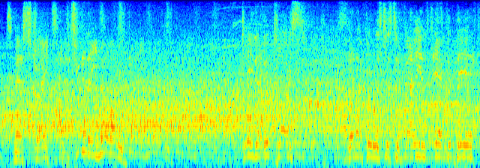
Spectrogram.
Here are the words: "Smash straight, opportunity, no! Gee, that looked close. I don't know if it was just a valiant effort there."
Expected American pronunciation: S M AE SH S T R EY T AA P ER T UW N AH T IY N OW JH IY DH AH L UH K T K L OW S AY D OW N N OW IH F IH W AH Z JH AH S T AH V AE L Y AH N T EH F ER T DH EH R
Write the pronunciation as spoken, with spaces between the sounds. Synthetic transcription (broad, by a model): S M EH S T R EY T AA P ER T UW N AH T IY N OW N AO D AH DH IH T K L OW S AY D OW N N OW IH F IH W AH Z JH AH S T AH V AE L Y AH N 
